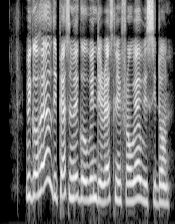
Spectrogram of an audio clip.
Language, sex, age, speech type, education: Nigerian Pidgin, female, 15-29, spontaneous, tertiary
